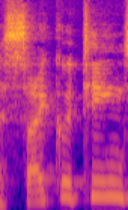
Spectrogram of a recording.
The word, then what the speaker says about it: cytokine: She has what's called, and again, I'm learning more as we go, I think everybody is, but a cytokine storm? – Yeah, cytokine storm. – How do you pronounce that? – Cytokine.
